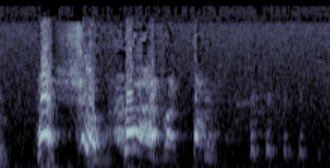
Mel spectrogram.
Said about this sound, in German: Der niest mir hier ins Ohr.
